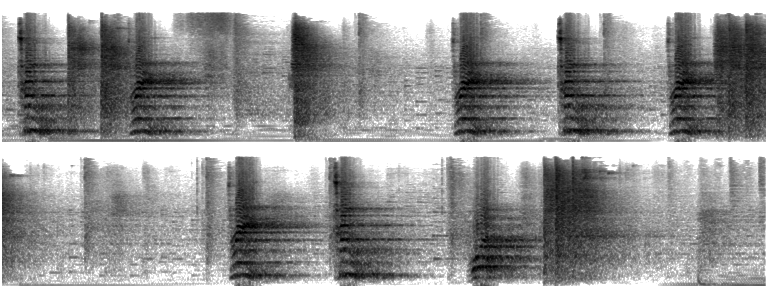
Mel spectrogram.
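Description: Gloved punches landing on a hanging heavy bag in quick combinations, bursts of two to four strikes about a second apart. Each strike is a sharp thud followed by a short ringing tone that fades.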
